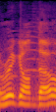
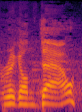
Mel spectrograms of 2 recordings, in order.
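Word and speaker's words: Rigondeaux: today's talked about fighting rig on though or as he's correctly pronounced with the Spanish accent rig on Dow and shoe absolute geniuses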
